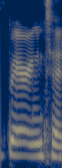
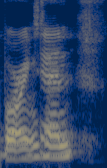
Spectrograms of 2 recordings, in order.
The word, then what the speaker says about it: Barrington: It's Barrington, but I call it Borrington.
